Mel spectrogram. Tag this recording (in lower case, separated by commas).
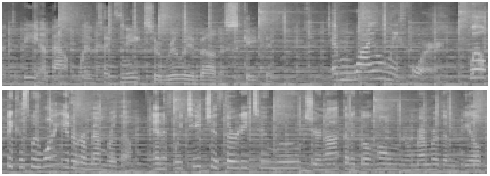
music, television, speech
